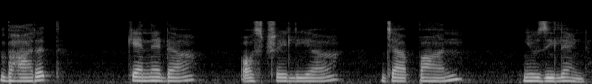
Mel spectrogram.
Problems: constant background noise, echo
